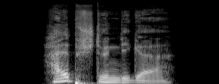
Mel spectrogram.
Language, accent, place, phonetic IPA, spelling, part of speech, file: German, Germany, Berlin, [ˈhalpˌʃtʏndɪɡɐ], halbstündiger, adjective, De-halbstündiger.ogg
- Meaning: inflection of halbstündig: 1. strong/mixed nominative masculine singular 2. strong genitive/dative feminine singular 3. strong genitive plural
